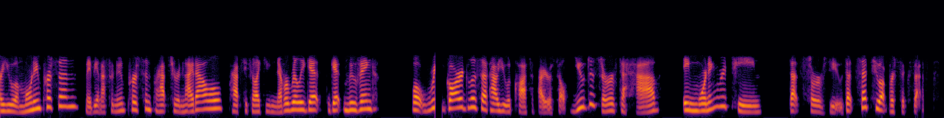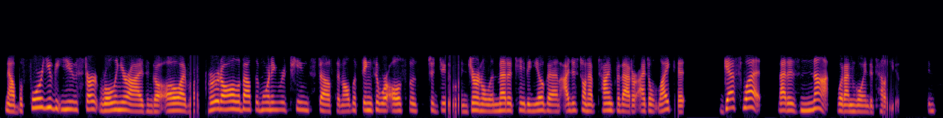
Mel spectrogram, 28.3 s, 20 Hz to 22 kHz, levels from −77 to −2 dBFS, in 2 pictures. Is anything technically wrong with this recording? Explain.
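Yes. Packet loss filled with silence occurs six times. At 6.52 s, just before "of how you would", 110 ms drops out. At 24.28 s, after "or I don't like", 50 ms goes missing. Clusters of short gaps hit 13.76–14.0 s (140 ms lost), 17.0–17.28 s (220 ms, longest run 100 ms), 20.84–21.08 s (180 ms), and 27.4–27.67 s after "what I'm going to" (380 ms, longest run 110 ms). Lost packets were replaced by digital silence. The gap sizes fit 10 ms packets. The speech stops dead and restarts with hard edges. The G.711 line coding underneath is narrowband.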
